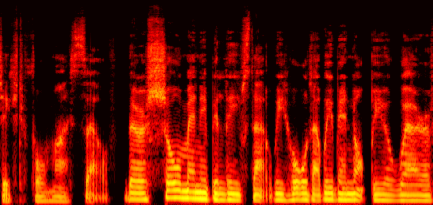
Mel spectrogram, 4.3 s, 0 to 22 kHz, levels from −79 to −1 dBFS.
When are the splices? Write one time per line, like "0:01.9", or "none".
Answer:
0:01.1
